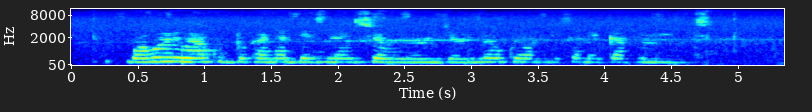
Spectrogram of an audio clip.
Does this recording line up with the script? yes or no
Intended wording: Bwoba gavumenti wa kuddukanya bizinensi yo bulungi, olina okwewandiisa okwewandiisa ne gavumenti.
no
